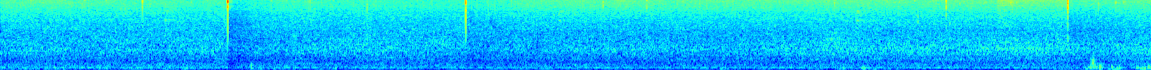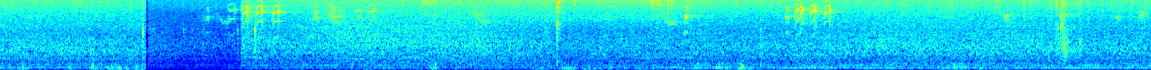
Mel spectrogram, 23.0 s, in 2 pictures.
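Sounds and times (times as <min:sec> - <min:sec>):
small birds chirping: 0:13.4 - 0:20.0, 0:21.4 - 0:21.8, 0:22.6 - 0:23.0.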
